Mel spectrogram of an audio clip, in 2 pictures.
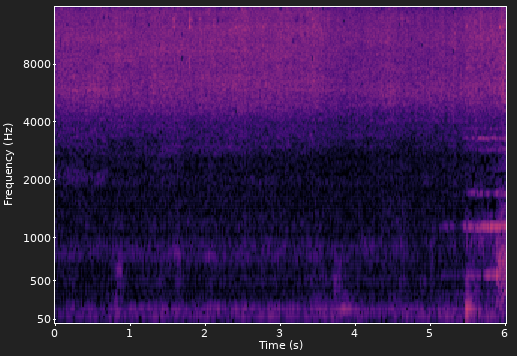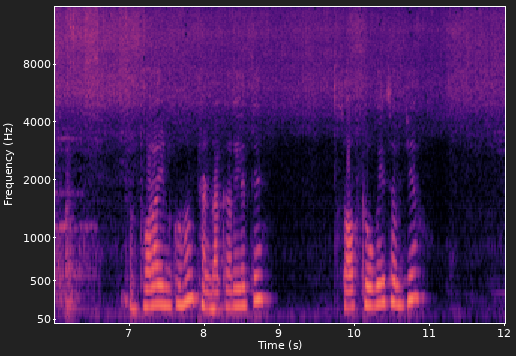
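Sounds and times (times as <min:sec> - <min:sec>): vegetables sizzling in a pan: 0:00.0 - 0:12.0
spatula stirring: 0:05.3 - 0:06.6.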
